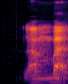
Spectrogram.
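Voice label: "lambat", Malay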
